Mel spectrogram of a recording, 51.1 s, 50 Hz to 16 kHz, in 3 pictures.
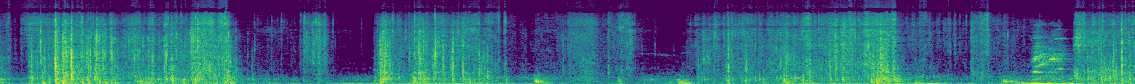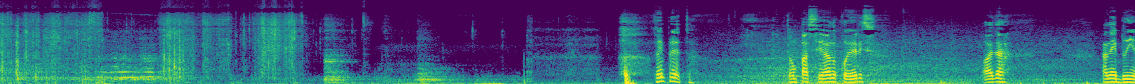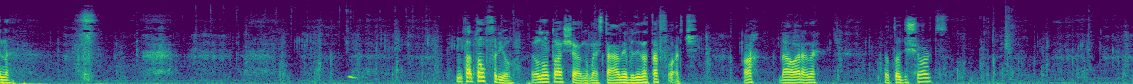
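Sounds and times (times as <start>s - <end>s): paper wrappers crinkling: 0.0s - 21.9s.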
